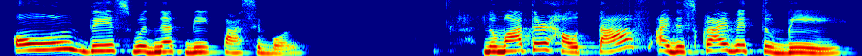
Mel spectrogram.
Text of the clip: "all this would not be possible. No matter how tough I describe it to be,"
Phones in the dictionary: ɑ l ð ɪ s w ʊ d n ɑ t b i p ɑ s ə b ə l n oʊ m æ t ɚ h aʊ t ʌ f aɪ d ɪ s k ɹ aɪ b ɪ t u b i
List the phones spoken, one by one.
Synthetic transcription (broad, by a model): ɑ l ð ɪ s w ʊ d n ɑ t b i p ɑ s ə b ə l n oʊ m æ t ɚ h aʊ t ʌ f aɪ d ɪ s k ɹ aɪ b ɪ t u b i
